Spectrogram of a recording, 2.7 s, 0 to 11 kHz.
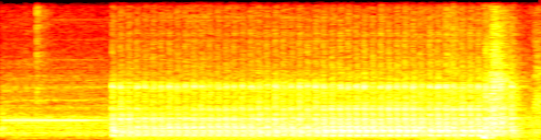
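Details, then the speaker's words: HICTOP S250 3D printer during bed leveling: harsh buzzing whine with rough pulsing for two seconds from the Z-axis stepper binding, because the acme lead screw was misaligned with the motor coupler. "yeah that's not good i quickly found out it was the z-axis motor that sound usually means some sort of binding"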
